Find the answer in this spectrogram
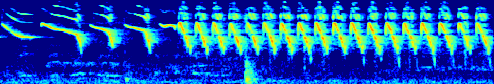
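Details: Canary singing, offered to teach canaries to sing: descending whistled sweeps, then a fast, steady series of repeated bright notes, about six per second.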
